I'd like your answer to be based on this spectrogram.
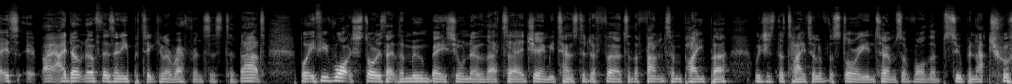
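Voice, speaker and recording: A man reviews off the cuff for a livestream. His voice sits at an average pitch, and he rambles along with clear enthusiasm.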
